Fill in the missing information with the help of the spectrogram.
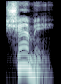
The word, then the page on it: chammy: British English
